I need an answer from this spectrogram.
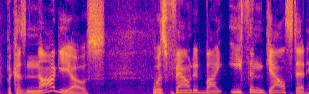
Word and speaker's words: Nagios: the pronunciation right because Nagios was founded by Ethan Galstead, who says the NA sounds like na, the GI sounds like the first part of geese, gee, and o sounds like the last part of verbose.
